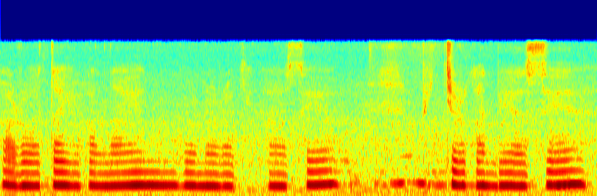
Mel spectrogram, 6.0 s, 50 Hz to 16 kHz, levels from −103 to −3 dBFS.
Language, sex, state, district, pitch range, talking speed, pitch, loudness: Nagamese, female, Nagaland, Dimapur, 195-210 Hz, 130 wpm, 205 Hz, -13 LUFS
